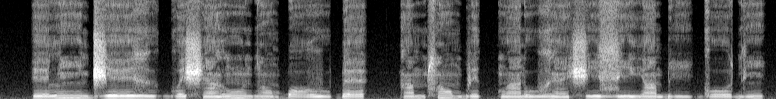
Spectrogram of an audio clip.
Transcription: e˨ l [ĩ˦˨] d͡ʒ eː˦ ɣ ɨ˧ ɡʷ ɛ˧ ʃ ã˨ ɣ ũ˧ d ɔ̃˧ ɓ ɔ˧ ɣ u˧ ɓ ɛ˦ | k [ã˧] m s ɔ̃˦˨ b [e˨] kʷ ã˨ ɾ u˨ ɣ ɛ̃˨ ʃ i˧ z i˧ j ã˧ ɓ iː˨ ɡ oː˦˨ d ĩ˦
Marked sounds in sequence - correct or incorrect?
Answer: correct, incorrect, correct

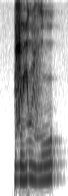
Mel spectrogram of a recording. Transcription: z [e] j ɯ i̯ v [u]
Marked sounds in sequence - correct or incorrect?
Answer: incorrect, correct

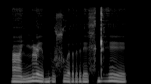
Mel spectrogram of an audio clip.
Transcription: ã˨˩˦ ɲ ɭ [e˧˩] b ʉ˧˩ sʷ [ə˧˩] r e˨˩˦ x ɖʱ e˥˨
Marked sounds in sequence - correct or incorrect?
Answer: correct, incorrect

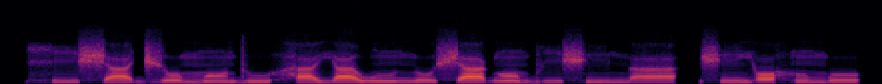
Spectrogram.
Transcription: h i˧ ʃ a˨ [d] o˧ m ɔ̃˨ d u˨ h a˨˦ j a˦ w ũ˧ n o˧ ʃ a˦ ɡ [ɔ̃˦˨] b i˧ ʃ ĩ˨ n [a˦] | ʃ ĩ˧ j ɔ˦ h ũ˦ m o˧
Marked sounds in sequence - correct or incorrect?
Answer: incorrect, correct, incorrect

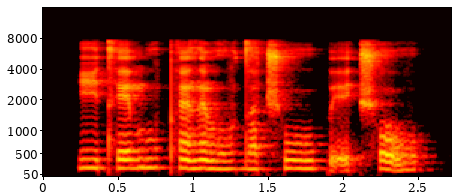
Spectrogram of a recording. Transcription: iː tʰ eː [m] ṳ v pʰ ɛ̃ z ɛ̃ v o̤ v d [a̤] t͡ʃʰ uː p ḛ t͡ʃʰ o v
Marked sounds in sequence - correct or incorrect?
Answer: correct, correct

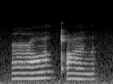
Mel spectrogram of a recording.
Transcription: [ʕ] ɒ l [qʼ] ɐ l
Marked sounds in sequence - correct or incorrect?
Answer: correct, correct

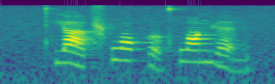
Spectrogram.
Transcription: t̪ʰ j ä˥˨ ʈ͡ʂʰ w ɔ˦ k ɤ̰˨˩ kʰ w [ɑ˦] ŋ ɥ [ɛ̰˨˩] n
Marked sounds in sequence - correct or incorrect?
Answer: correct, correct

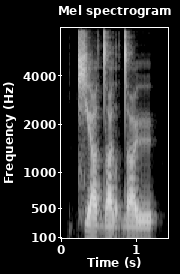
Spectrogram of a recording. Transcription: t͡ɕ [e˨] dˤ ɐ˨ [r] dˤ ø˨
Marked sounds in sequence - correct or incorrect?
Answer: incorrect, correct

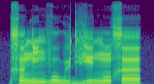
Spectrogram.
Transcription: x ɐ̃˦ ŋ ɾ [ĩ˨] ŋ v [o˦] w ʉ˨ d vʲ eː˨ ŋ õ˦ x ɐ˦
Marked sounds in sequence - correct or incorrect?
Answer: incorrect, incorrect

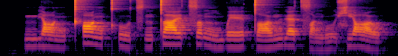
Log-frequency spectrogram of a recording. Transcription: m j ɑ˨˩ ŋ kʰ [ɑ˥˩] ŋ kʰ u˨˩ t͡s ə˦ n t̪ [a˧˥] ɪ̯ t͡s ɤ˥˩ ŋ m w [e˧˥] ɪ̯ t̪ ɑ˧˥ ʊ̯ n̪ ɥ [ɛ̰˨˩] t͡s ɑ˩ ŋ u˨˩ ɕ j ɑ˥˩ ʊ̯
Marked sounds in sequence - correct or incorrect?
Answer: correct, incorrect, correct, incorrect

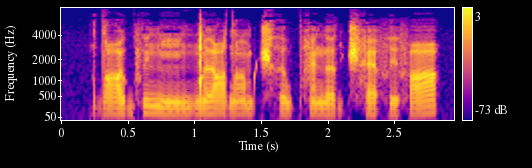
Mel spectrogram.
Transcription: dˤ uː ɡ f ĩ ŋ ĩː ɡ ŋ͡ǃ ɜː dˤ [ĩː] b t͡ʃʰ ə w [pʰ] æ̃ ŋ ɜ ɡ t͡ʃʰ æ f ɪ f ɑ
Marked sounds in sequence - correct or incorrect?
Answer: correct, correct

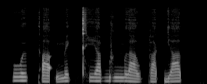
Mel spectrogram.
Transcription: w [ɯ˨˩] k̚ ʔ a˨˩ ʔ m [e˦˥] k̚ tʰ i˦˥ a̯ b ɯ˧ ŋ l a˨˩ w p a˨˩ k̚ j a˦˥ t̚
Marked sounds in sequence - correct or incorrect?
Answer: incorrect, correct

